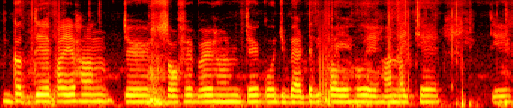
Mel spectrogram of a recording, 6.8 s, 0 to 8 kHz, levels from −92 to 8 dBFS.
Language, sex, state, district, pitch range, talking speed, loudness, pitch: Punjabi, male, Punjab, Kapurthala, 170-185 Hz, 140 wpm, -15 LUFS, 180 Hz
